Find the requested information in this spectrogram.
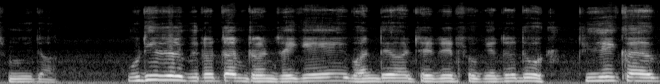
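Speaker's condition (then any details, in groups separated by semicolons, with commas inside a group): Brain lesion disability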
